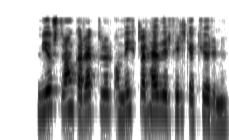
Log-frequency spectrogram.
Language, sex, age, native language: Icelandic, female, 40-49, Icelandic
